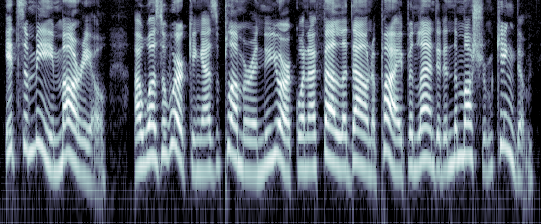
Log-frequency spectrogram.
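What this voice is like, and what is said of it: Mario impression accent. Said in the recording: “pardon the accent.”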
